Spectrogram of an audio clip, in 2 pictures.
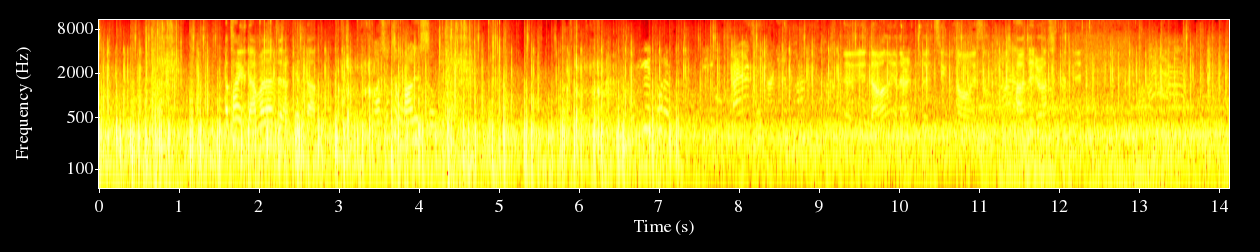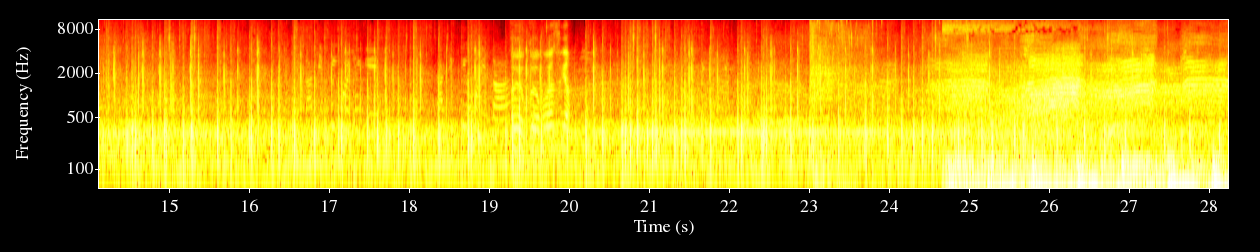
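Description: Footsteps tap on a hard tiled floor.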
